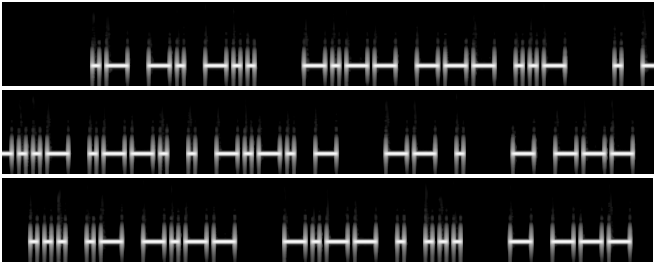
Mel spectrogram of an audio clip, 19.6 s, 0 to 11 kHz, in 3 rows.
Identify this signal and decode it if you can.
Morse code, heard as a keyed tone, about 17 wpm, 700 Hz. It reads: AND YOU EXPECT ME TO SAY YES TO
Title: Sentences from Top 1100 Words 17wpm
